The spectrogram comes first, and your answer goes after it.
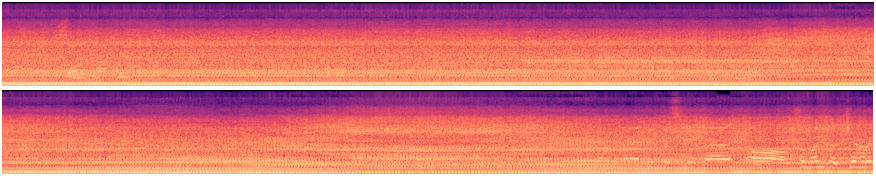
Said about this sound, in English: So after you turn the switch on, the generator will turn on.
